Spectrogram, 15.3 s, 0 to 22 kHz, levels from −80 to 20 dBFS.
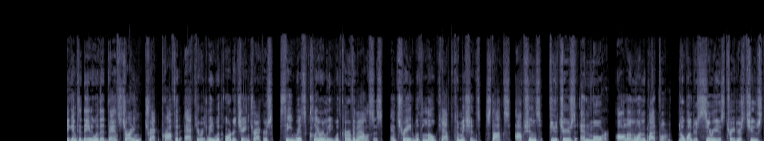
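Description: The clip opens with digital silence until 1.35 s, then a cut-off start: capture began late, so speech enters abruptly mid-sound at "into data with advanced", with no natural attack.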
